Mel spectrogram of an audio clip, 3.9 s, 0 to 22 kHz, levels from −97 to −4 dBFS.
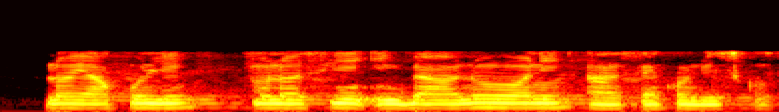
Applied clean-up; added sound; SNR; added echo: none; none; none; reverberation time 1.1 s.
